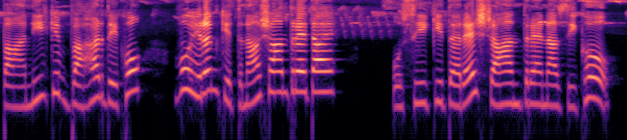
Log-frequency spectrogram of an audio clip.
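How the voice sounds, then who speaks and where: A woman voicing a cunning crocodile in an animated children's fable, scolding theatrically like a fussy parent. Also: on the high side, slow, no echo. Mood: feigned exasperation.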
